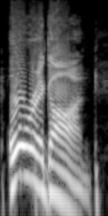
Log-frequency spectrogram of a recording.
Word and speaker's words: Oregon: It's Oregon. Very simple. Why is this hard? Oregon.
